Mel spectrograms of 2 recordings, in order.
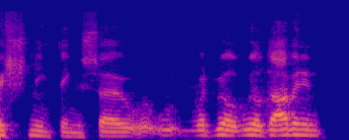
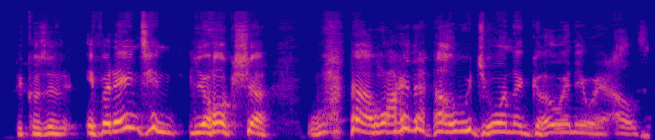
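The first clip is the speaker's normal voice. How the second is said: higher, louder proud Yorkshire pilot, laughing; 8 semitones higher, 5 dB louder than usual. Retold or imitated. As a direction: play up the Yorkshire pride, laughing. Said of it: "And then the pilot says".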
